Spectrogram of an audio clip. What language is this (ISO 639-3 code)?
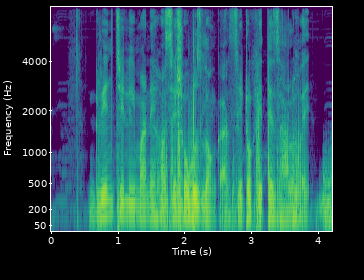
ben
